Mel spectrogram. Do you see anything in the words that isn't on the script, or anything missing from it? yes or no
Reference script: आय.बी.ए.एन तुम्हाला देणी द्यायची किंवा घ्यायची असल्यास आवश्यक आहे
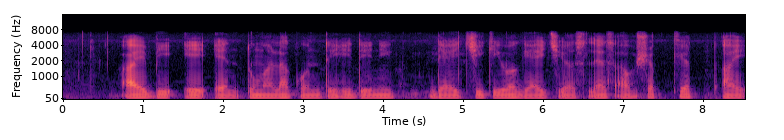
yes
